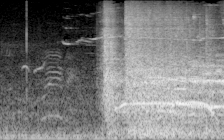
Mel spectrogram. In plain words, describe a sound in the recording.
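Starting gates clang open with a loud bang.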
